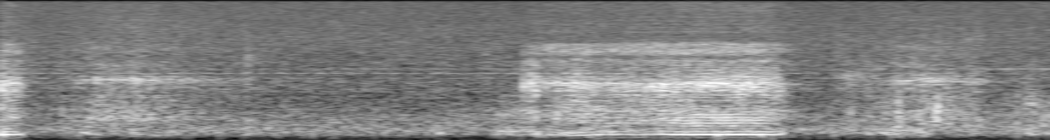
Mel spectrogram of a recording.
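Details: A brother snoring: a low, buzzing rattle on the in-breath among quieter breaths, with some room noise.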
